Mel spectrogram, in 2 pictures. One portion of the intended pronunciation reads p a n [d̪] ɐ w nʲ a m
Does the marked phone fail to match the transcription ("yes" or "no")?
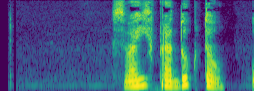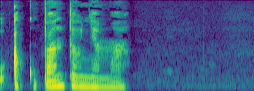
yes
